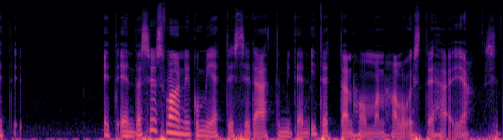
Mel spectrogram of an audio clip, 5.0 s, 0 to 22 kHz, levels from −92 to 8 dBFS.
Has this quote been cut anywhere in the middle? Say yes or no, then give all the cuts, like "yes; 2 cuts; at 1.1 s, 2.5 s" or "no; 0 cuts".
yes; 1 cut; at 3.1 s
